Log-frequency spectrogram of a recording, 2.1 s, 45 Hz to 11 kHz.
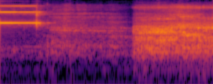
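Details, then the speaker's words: APC XS 1300 UPS with new replacement battery tested at full 24 V (two 12 V in series), low load: sharp beep at mains cut, fans wind down, unit goes quiet; fails on battery with power surging, cause unconfirmed. "so now we'll kill the power see what she does see that thing is not happy you heard the heard the fans spin down it was getting some surging of power so"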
